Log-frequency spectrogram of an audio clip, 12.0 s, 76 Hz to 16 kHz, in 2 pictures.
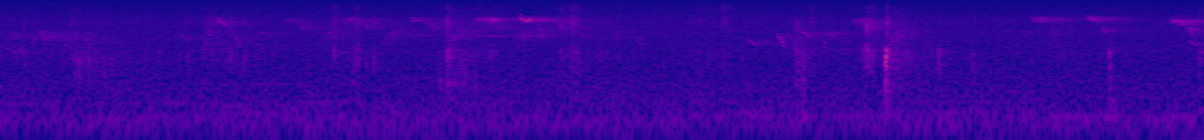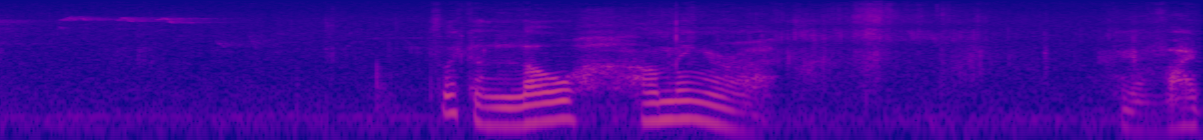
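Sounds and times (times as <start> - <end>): small bird chirps: 0.0 - 8.5
faint low hum: 0.0 - 12.0.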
